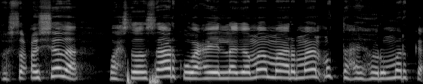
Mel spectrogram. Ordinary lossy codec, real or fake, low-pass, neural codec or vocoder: none; real; none; none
